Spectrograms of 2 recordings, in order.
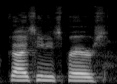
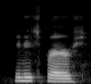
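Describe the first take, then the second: First: Hushed whisper to the viewers; whispered plea for prayers. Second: Said in the usual way. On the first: Real, not acted. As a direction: breathe it like a secret plea.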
